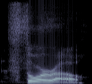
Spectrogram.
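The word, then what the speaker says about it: Thoreau: There's a literary reference to, let me try to say it right, thorough. That's what you're supposed to say.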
